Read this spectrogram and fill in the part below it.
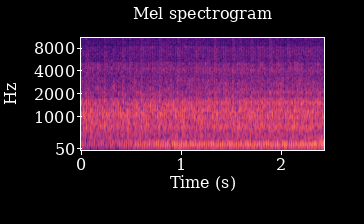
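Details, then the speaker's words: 2010 Ford E-450 V8, 83,773 miles, no check engine lights: loud, smooth idle with an even beat and no ticking or stumbling; engine sounds healthy. "engine sounds just like it should, idles smoothly."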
